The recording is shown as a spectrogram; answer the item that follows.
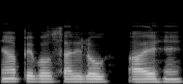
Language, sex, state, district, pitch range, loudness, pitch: Hindi, male, Bihar, Jamui, 125-130 Hz, -20 LUFS, 125 Hz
